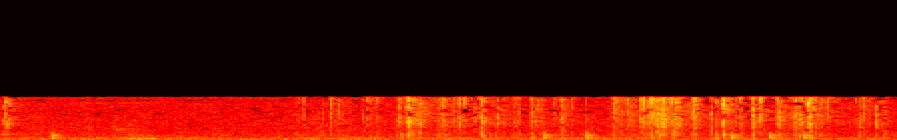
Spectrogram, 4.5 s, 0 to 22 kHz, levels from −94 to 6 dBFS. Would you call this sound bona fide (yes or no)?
yes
